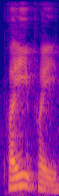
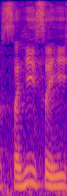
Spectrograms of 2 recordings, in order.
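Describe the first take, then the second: First: The word begins with an f sound. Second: The word begins with an s sound. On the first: The speaker calls it wrong. "स को बदल के उसने फ कर दिया" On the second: The speaker calls it right. "सही सही शब्द है"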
